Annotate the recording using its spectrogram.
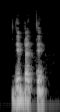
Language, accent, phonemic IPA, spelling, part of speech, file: French, Canada, /de.ba.tɛ/, débattait, verb, LL-Q150 (fra)-débattait.wav
- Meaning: third-person singular imperfect indicative of débattre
